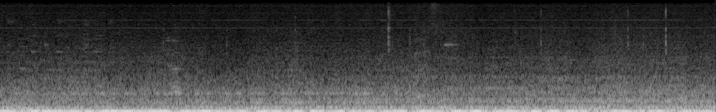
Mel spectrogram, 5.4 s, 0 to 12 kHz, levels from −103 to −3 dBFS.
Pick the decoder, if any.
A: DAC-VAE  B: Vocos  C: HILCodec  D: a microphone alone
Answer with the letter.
D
